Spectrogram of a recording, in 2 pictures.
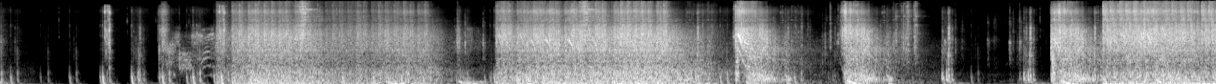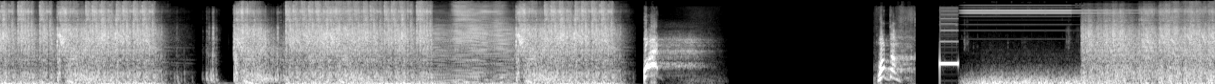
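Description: Rapid bursts of shotgun fire from a double Winchester in a video game, long sustained volleys broken by short pauses and a brief near-silence near the end.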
